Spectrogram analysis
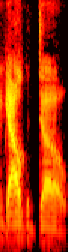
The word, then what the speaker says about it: Gal Gadot: You want to say Gal Gadot, but the T is actually not silent. Gal Gadot. Thank you.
